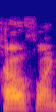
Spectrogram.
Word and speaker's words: Hoefling: It's Hoefling. It's a long O.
